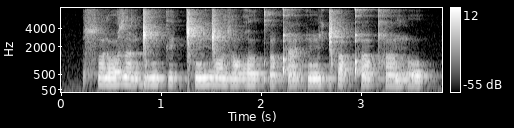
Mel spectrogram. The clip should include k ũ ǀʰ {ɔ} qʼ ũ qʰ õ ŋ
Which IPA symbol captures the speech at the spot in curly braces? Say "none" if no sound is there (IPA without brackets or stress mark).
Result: o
